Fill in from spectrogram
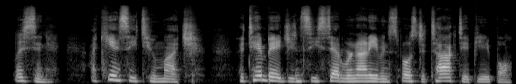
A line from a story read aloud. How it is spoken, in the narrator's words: the barkeep said, nervously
